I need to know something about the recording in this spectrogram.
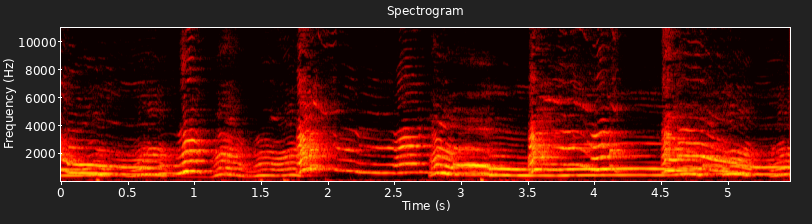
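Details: A husky (Canis lupus familiaris) and a wolf call back and forth, trading long, wavering howls that bend up and down in pitch and overlap.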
